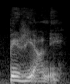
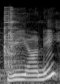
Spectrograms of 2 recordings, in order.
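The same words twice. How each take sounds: First: Biryani with the R rolled. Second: Biryani with a flat English r; wrong western biryani. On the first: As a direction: roll the R in biryani. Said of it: "you've got to roll the R". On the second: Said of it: "it's biryani". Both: Shown as a demonstration.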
